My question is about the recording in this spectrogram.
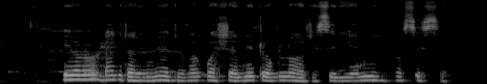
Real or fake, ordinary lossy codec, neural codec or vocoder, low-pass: fake; none; vocoder, 44.1 kHz, 128 mel bands, Pupu-Vocoder; none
